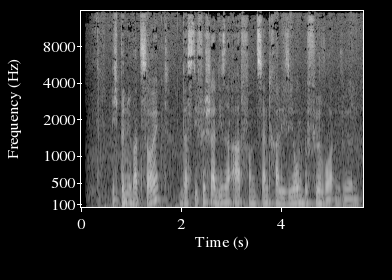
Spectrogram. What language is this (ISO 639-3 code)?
deu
